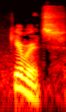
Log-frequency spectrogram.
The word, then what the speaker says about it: Givertz: Givertz.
